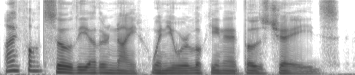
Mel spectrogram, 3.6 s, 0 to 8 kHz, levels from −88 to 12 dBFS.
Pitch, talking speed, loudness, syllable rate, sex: 105 Hz, 220 wpm, -21 LUFS, 5.4 syllables/s, male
